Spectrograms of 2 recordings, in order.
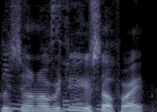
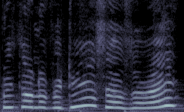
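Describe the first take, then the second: First: It is said in a natural voice. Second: It is said in a put-on voice.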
